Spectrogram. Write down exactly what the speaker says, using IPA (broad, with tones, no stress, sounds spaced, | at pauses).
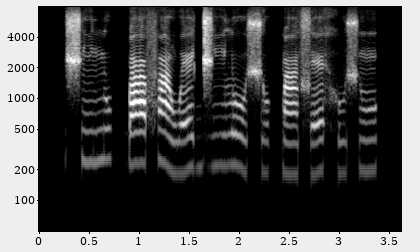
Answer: ʃ ĩ˧ n u˦ ɡ͡b a˦ f ã˦˨ w ɛ˨˦ d͡ʒ i˦ l o˦˨ ʃ o˨ k͡p ã˨ s ɛ˨˦ h u˧ ʃ ũ˦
